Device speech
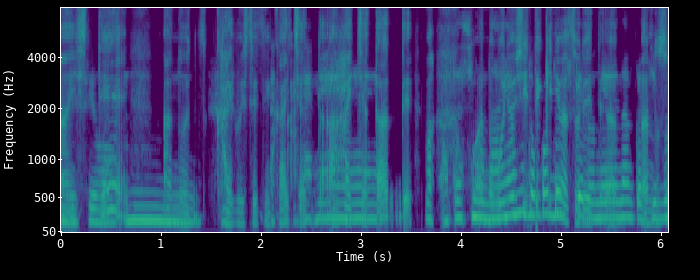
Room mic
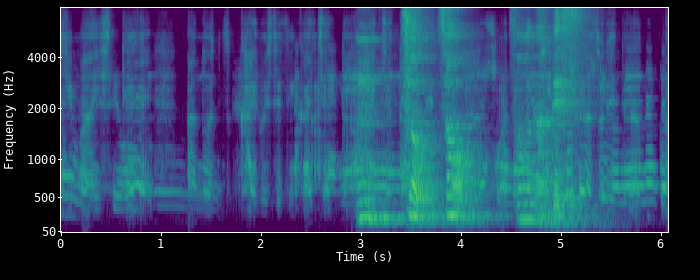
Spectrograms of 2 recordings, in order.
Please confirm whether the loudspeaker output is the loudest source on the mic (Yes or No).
No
